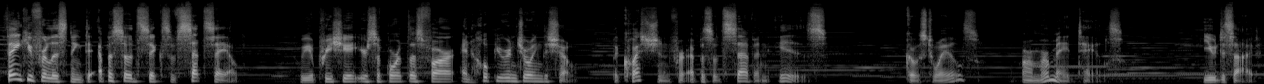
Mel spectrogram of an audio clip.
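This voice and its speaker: A man's voice: medium pitch, big pitch swings, moderate pace, sharp tone, faint music behind. A man narrating a scripted adventure story as its storyteller.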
